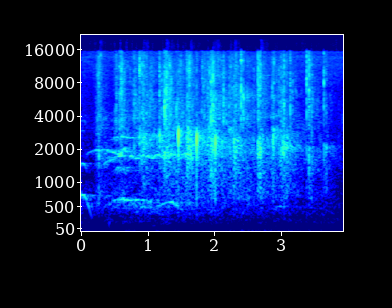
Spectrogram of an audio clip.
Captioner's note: applause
